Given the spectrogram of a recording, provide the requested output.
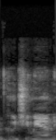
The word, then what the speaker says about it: Gucci Mane: We all pronounce it Gucci Mane. – Okay. – But in the South, Mane is how they pronounce it. Mane. – Oh, okay. M-A-N-E. – Okay. – But it is Gucci Mane. That's what you're going to say. Don't say Gucci Mane because you might get your ass beat.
